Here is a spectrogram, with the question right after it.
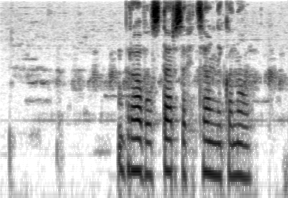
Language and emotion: Russian, neutral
